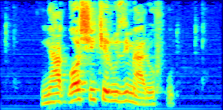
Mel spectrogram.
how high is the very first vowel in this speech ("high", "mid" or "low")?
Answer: low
